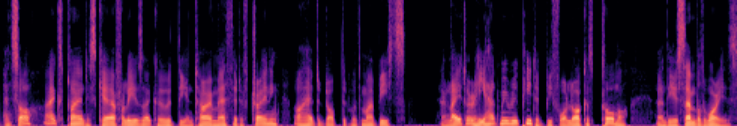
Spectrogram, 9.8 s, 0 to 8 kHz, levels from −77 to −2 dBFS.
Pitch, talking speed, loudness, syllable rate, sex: 125 Hz, 205 wpm, -20 LUFS, 6.3 syllables/s, male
